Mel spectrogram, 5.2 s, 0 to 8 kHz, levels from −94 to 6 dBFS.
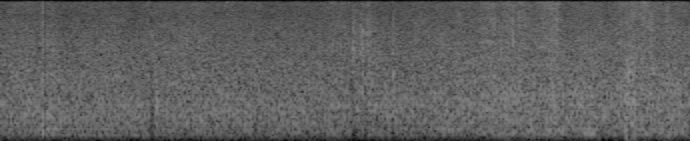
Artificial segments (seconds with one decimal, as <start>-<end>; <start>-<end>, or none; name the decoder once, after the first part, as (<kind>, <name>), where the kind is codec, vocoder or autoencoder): none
